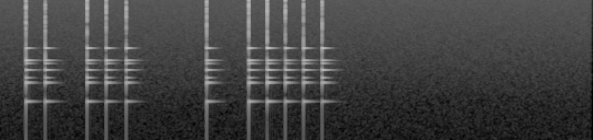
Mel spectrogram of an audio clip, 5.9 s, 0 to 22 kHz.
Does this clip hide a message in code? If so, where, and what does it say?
Yes: tap code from 0.3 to 3.5 s, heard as taps on a metal pipe, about 6 knocks a second. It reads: HE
